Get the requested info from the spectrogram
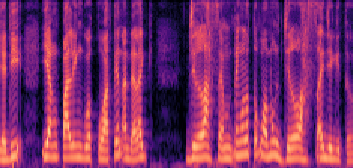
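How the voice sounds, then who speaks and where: Fairly quick speech from a woman, a plain, everyday voice with ordinary pitch variation, dry and close with no echo, on a very clean recording with a silent background. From Indonesia, East Jakarta. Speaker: office worker with foreign clients. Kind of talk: casual chat.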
